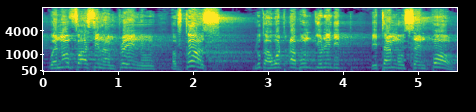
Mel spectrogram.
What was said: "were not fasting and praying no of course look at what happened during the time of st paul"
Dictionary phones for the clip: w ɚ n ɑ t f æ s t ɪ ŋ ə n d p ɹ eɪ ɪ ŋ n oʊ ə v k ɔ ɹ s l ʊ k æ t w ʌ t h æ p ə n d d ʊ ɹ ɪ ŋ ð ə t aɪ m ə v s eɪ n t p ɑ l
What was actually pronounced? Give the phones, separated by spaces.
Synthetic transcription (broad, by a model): w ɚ n ɑ t f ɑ s t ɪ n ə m p ɹ eɪ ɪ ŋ n oʊ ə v k ɔ s l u k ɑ t w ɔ t h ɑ p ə n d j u ɹ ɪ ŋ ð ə t aɪ m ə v s eɪ n t p ɑ l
